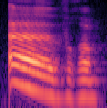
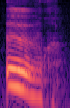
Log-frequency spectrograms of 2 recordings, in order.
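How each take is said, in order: First: The vowel is said with an open sound. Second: The vowel is said with a closed sound. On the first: This is how it is said in the speaker's region. "avec un E un peu plus ouvert" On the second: This is how it is said in some regions. "avec un E bien fermé"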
